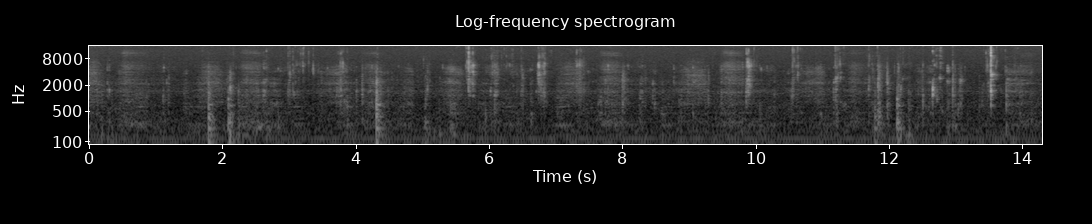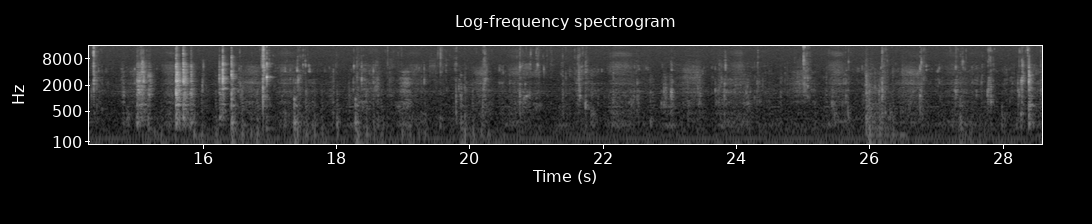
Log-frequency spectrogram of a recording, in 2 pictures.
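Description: A person eating saucy barbecue pork: wet chewing and lip smacking in irregular clicks and smacks, busiest about halfway through.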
